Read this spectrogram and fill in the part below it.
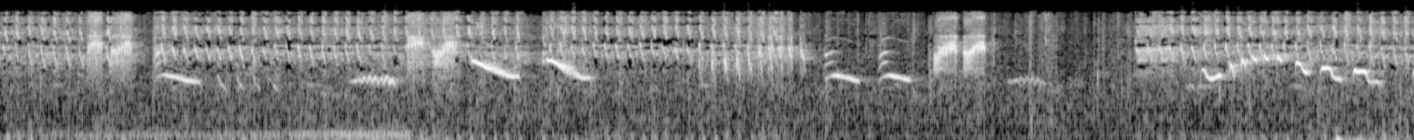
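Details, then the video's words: White-rumped shama song for bird training: dense high trills interwoven with sweet downward-slurred whistles and rising-falling phrases, delivered in a lively, varied sequence with brief pauses. "MASTERAN MURAI BATU SIANG dan MALAM DI JAMIN BURUNG JADI GAGOR"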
